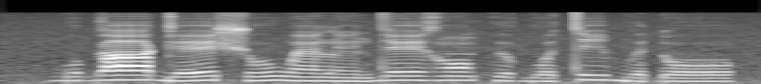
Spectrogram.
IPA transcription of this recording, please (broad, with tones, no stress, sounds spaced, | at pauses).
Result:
ɡʷ ə˧ ɡ aː˦ ɡ eː˨˦ ʃ u˨˦ w ɛ̃˧ l ĩ˨ d eː˧ ɣ ɔ̃˧ k ɨ˨ ɡʷ ɨ˨ t i˦ b ɨ˨ ɗ oː˧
